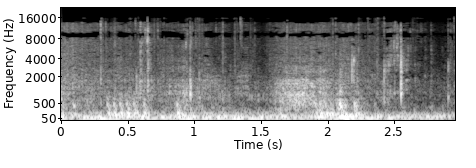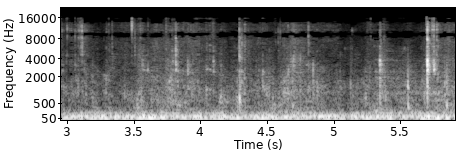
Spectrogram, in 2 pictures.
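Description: A person chewing food close to the microphone: soft wet mouth clicks and smacks scattered throughout, with a brief faint hum of the voice about two seconds in.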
